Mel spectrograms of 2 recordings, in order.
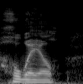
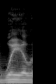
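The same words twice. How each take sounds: First: It starts with a breathy HW sound. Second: It starts with a plain W sound. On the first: The speaker calls it right. "make the H sound in front" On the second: The speaker calls it wrong. "I said whale"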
